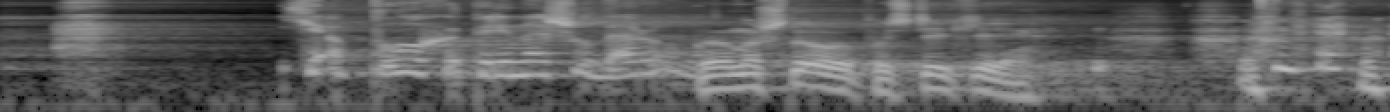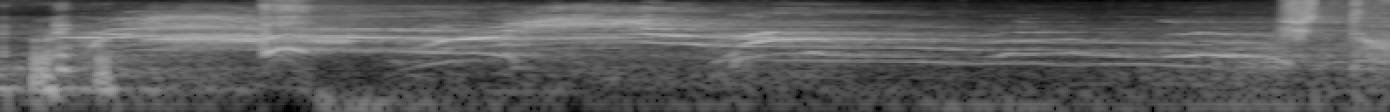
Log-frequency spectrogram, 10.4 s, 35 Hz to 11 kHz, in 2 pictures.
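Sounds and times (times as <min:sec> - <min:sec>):
speech: 0:01.0 - 0:06.1
laughter: 0:04.5 - 0:06.4
cats yowling: 0:05.5 - 0:10.3.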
